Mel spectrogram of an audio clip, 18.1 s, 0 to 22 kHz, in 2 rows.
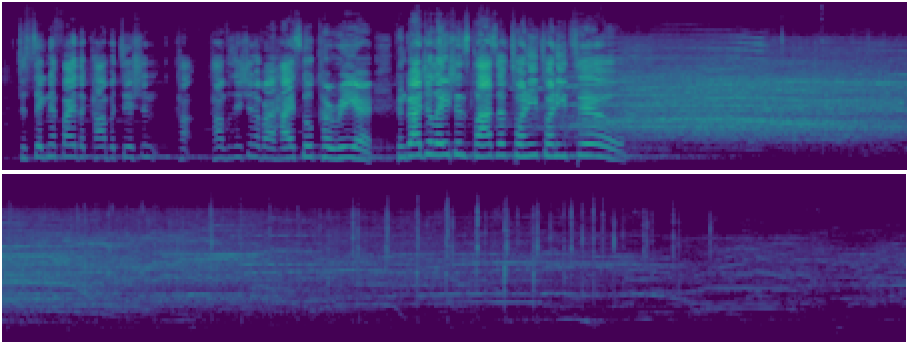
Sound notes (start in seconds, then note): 7.3 sustained cheering rings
